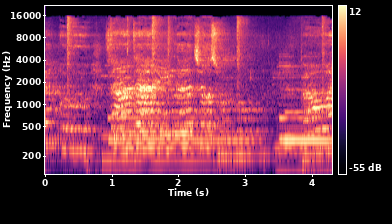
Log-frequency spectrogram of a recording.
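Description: Live band music in a slow, soft passage: long held chords with singing voices, the chord changing about a second in and again near the end.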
